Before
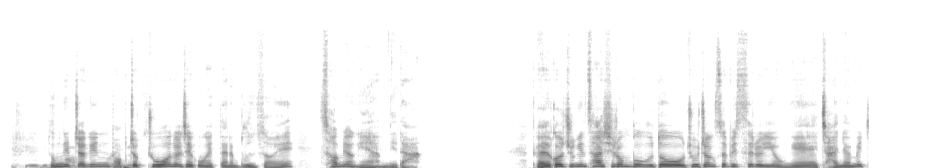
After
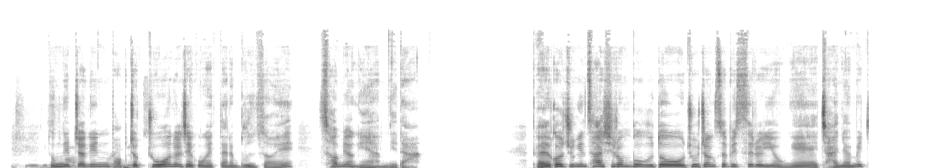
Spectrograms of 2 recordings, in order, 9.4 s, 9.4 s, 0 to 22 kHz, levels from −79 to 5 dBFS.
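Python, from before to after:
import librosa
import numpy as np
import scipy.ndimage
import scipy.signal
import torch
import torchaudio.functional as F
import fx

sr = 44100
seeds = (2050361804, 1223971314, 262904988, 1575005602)

y = fx.bass_treble(x, sr, bass_db=-2, treble_db=14)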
